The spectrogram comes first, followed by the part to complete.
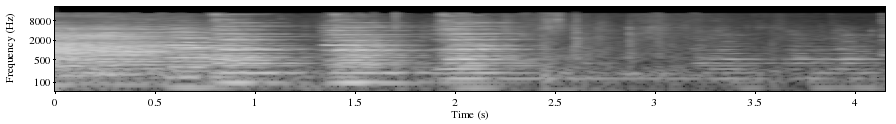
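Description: Theatre orchestra with strings playing the instrumental link between verses of a comic-opera song: the chorus's last sung chord fades in the first half-second, then two accented chords about one and a half and two seconds in, softening toward the end.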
